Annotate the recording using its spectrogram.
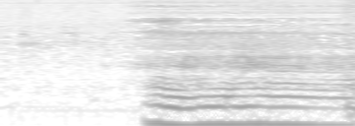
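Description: A man's low, steady hummed "mmm" that starts about a second in and is held at one pitch, a hesitation sound made while reading from his notes.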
